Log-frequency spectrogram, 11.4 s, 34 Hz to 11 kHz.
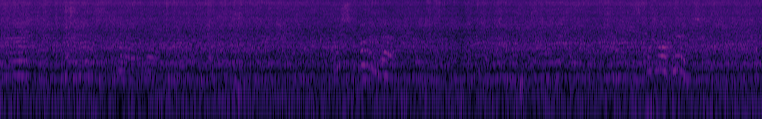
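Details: Western honey bees (Apis mellifera) collecting pollen, recorded March 18, 2018, make a steady, low, droning wing hum, many buzzing together with overlapping tones rising and fading.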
